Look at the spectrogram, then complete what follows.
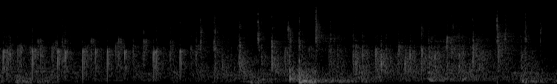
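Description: Scattered hand-clapping from spectators, a quick irregular patter that thins out and fades toward the end, with one dull thud about three seconds in.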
